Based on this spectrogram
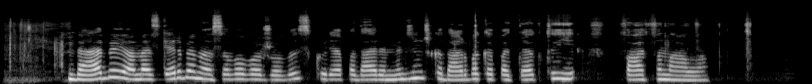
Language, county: Lithuanian, Klaipėda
